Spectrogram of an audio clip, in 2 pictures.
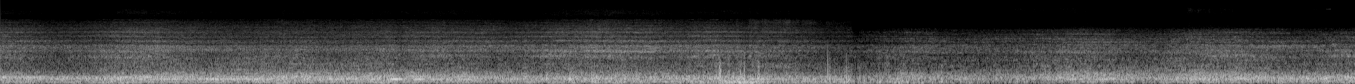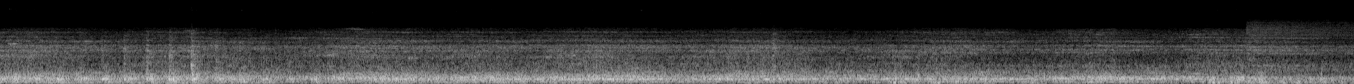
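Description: A long train passing at steady speed, its wheels rumbling on the track.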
